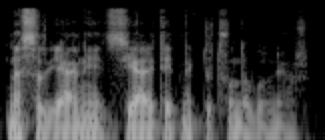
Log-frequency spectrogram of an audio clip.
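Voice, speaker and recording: Guy reading as an agitated young student, sharp clipped questions, dry sound. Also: rumbling low, fairly even intonation, brisk, no echo, voice pushed down. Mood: tense. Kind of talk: audiobook character reading.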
